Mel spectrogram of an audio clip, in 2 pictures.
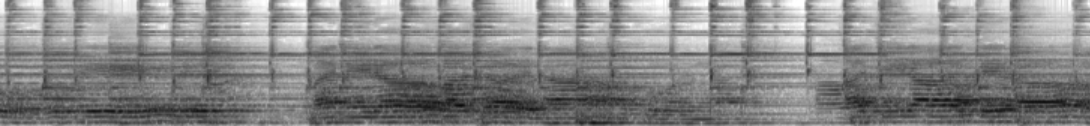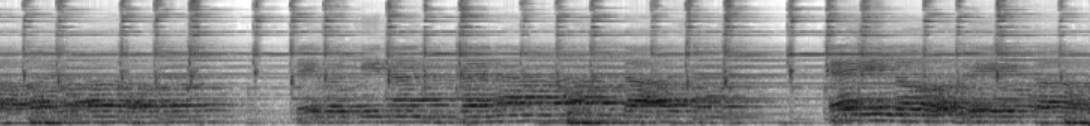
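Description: Devotional mantra chanting sung to a melody, in phrases that repeat about every four and a half seconds, over a steady, fast percussive beat.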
